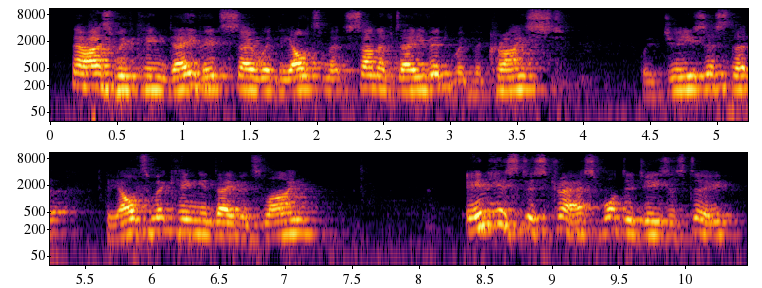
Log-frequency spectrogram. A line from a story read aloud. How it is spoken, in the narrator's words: He cried out to God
